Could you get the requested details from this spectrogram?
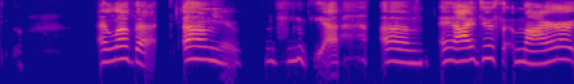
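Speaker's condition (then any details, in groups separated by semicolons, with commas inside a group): Cerebral palsy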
